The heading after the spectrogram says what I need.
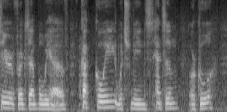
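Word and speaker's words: かっこいい: So the words here, for example, we have kakkoi, which means handsome or cool, and it means, yeah, you could see there the tsu. You don't pronounce it as tsu.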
